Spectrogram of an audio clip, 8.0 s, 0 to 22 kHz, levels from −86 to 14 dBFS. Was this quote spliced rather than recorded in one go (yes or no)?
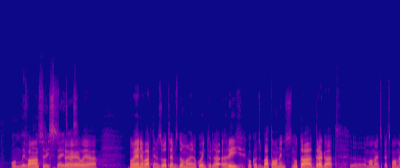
no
